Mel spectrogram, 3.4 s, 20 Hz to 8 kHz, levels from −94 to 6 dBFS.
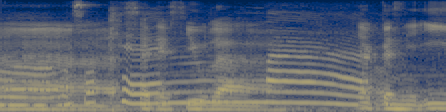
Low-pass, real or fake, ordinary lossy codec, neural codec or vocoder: none; real; none; none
